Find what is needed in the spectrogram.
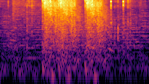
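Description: Two dense bursts of rapid gunfire, the first starting about half a second in and the second just after a second, over background music with sustained tones.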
